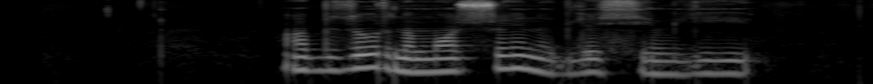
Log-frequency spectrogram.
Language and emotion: Russian, sad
